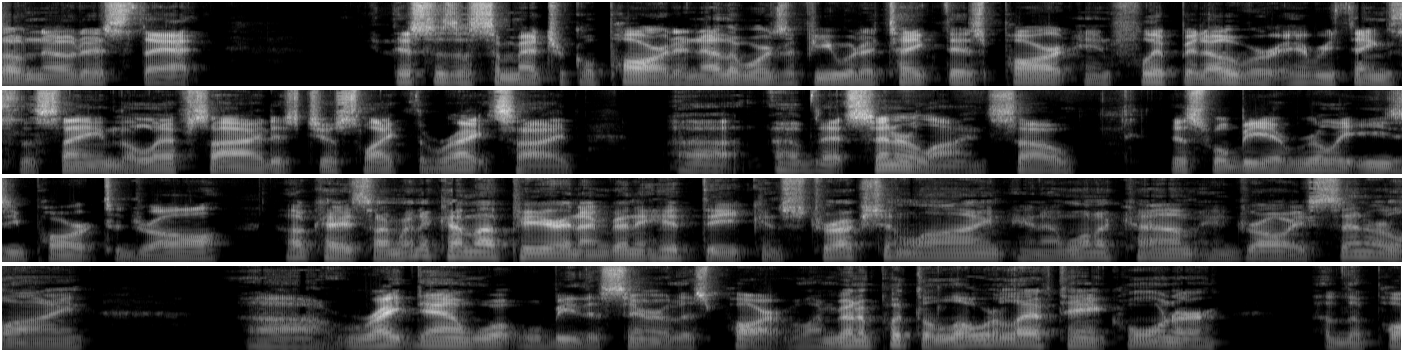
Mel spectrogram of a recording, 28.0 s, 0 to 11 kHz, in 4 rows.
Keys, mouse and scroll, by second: 18.0 click.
